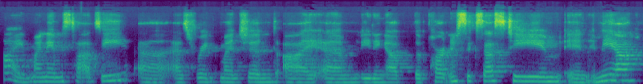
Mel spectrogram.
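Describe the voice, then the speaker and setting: A woman's voice: medium pitch, a little slow, a little mellow, reverberant. A woman from Germany with a German accent, a customer success team lead, talking in a chatty, upbeat way in an interview. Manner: chatty and upbeat, with frequent fillers. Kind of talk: casual interview talk.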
